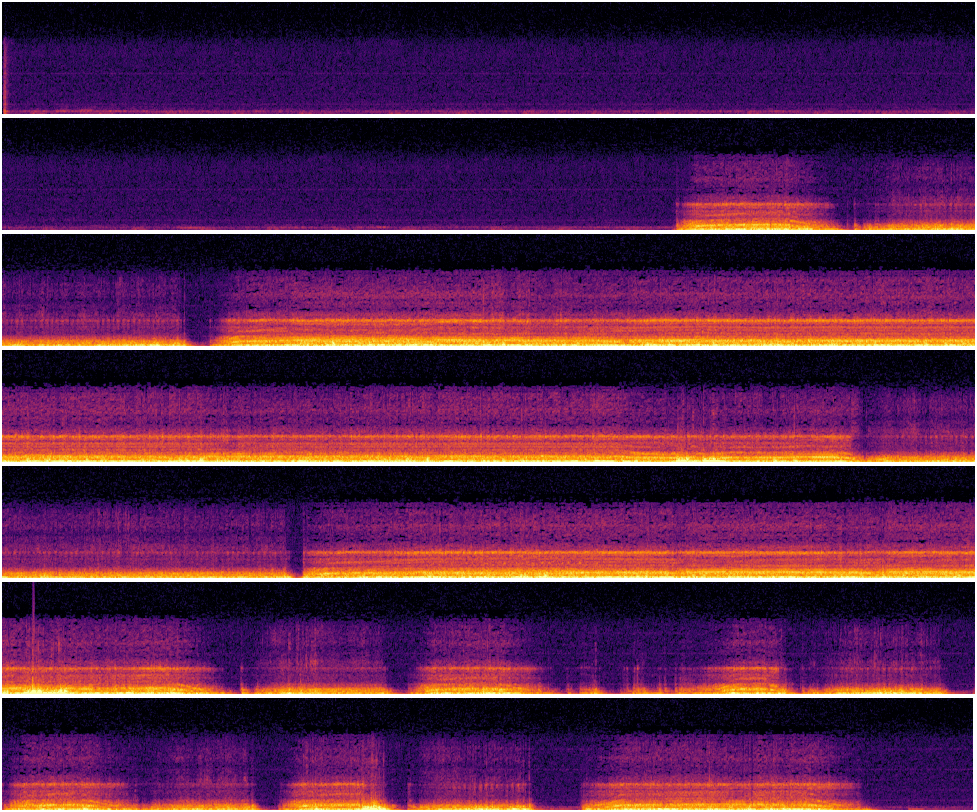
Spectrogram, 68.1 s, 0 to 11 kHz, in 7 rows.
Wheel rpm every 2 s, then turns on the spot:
0, 0, 0, 0, 0, 0, 0, 0, 40, 30, 30, 130, 160, 160, 160, 160, 160, 160, 120, 40, 30, 110, 160, 160, 160, 90, 40, 20, 50, 50, 30, 40, 80, 80.
18-22 38-42 56-58 62-64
